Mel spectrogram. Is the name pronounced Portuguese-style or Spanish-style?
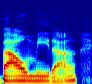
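Portuguese-style. The name is pronounced with Portuguese sounds. The speaker calls it right. "It's like very specific"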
